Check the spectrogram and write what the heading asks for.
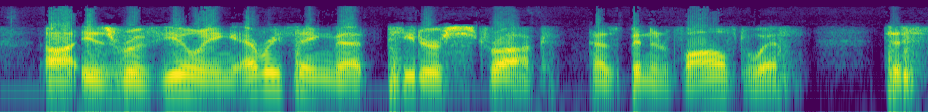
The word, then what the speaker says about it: Strzok: Strox and a fox in a box? How do you say his name? The DOJ officials I spoke with about this individual are pronouncing his name as Peter Strzok.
